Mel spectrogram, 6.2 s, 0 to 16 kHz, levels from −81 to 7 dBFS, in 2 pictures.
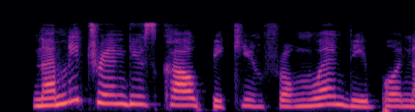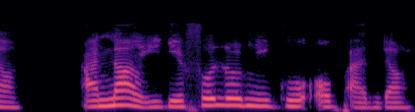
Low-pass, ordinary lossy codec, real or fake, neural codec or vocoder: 7.2 kHz; none; fake; codec, 16 kHz, 1.1 kbps, Voila-Tokenizer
